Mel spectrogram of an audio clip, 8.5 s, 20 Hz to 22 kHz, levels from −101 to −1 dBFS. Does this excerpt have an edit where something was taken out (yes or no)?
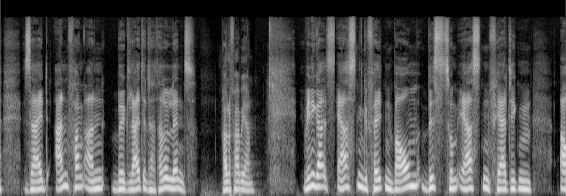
yes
